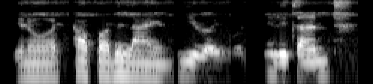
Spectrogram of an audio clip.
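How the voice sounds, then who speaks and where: A man's flat, monotone voice at medium pitch, delivered at a fairly slow pace. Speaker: discussion participant. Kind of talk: group discussion. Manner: quiet.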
